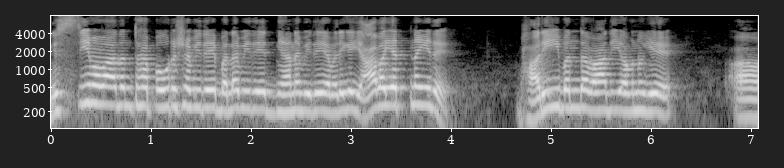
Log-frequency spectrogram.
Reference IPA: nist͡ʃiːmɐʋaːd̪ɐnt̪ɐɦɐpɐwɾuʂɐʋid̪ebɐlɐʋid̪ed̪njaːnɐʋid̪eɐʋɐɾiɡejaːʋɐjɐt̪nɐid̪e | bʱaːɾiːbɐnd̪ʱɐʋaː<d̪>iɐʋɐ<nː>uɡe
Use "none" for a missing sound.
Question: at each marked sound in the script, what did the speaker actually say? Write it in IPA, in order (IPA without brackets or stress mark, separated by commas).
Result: d̪, n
